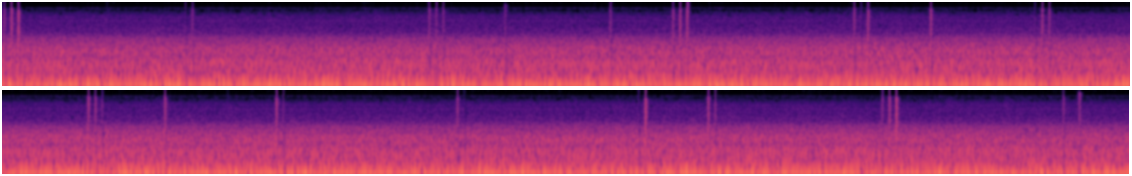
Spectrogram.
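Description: Wind sound effect: a steady, deep rushing of wind, heaviest in the low end, with a few faint sharp ticks scattered through it.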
